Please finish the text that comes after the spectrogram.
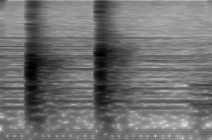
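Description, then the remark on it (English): A man in heavy armor steps forward and knocks twice on a door, about a third of a second apart, each a sharp hollow thud that dies away quickly, followed by quiet. No one speaks. “Then he steps forward and knocks.”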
